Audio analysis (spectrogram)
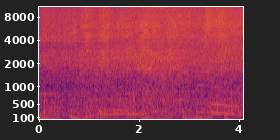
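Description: Mutton browning in a hot pan during bhunai gives off a steady, dense sizzle and crackle, close and continuous throughout, with faint low clatter of stirring underneath.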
